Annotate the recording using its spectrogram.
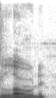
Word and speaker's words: Lode: This is L-O-D-E. – Oh, thank God. – Is that what it's called? Lode? – Yeah. Yeah. That's how it's said. That's how it's said. – That is how you pronounce that.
